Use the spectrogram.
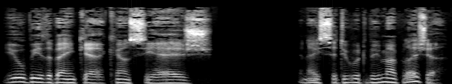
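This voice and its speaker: A man's voice: medium pitch, steady tone, measured pace, gravelly, warm tone, no echo, clean studio sound. A man playing a polite, proud, servile New York hotel concierge in a formal, courtly, pompous manner for a comic bedtime podcast. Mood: genteel.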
